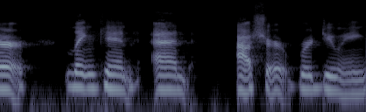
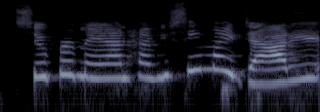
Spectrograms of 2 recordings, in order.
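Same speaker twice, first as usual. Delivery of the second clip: put-on little girl's voice; 7 semitones higher than usual. Voicing little girl in story.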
